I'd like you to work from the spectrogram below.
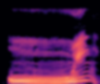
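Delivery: scoop 오잉 down and back up, drawn out; third tone. Shown as a demonstration. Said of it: "삼성". (오잉을 길게 내려갔다 올라가게, 삼성으로)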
